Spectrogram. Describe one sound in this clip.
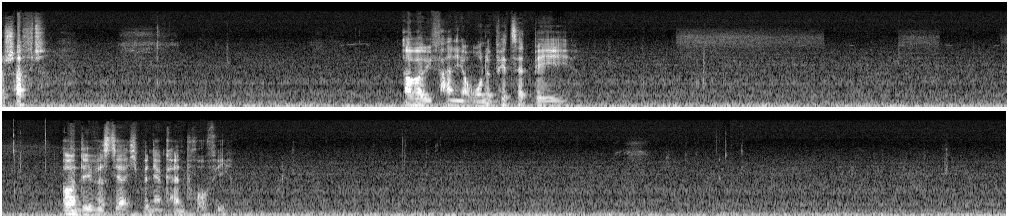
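An electric multiple-unit train rumbles along the rails at speed.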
